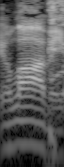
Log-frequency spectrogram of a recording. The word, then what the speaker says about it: Olave: How did you pronounce it? You said Olive Garden? – I meant, sorry, Olave Garden.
